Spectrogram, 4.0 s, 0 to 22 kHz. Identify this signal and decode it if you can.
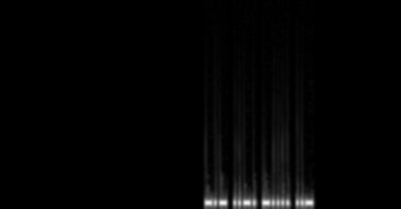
Morse code, heard as a keyed tone, about 52 wpm, 700 Hz. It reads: KF6U
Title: USA Call Signs - 4 Characters - 50wpm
